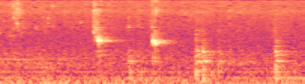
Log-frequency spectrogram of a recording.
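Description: Liquid poured from two small energy-shot bottles into drinking glasses, heard faintly as drips and splashes, with a few short clinks and knocks as the glasses and bottles are handled and set down on the table.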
